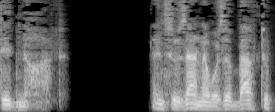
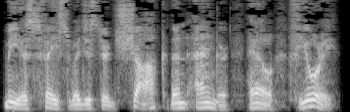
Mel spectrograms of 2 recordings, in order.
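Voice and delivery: ordinary delivery, nothing marked

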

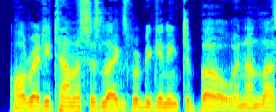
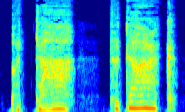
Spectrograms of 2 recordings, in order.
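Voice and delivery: put-on frightened boy; 8 semitones higher, slower than usual. A narrator's reading. Frightened boy pleading with father.

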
